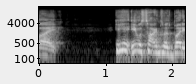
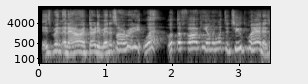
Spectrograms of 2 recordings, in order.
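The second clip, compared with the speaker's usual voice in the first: shocked friend; 5 semitones higher, faster than usual. Retold or imitated. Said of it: "and he's like".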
